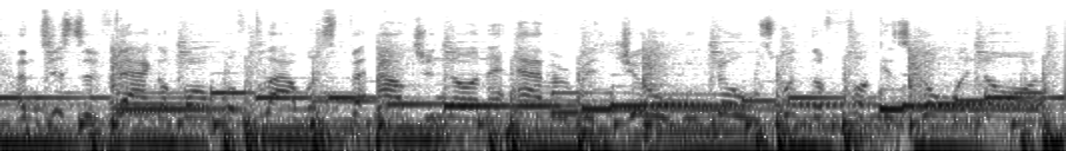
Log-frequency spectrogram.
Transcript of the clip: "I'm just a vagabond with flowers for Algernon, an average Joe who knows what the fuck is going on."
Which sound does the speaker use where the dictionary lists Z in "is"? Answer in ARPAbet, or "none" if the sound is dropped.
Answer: Z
